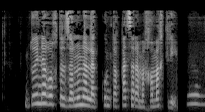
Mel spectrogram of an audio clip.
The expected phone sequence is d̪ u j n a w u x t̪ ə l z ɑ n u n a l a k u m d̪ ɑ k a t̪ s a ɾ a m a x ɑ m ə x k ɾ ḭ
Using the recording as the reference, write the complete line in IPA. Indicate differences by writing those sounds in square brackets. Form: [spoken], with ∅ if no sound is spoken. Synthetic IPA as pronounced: d̪ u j n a [ɣ] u x t̪ ə l z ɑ n u n a l a k u m [t̪] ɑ [q] a t̪ s a ɾ a m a x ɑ m ə x k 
